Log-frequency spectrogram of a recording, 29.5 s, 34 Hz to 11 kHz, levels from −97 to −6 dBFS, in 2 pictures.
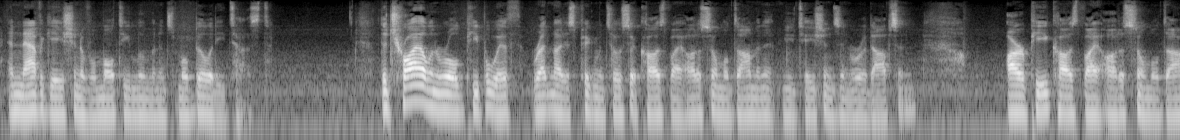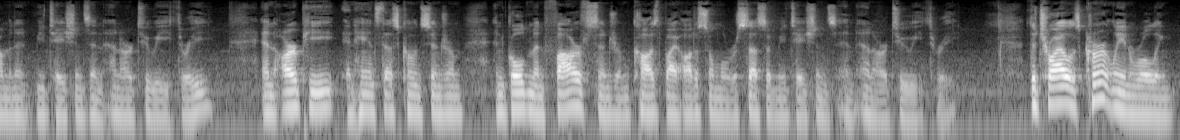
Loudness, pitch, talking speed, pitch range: -22 LUFS, 100 Hz, 100 wpm, 95-115 Hz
